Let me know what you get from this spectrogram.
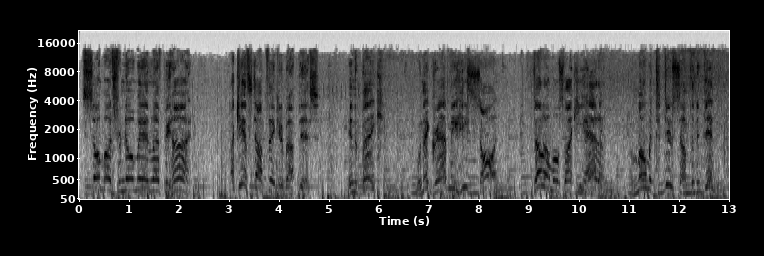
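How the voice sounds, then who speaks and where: An actor playing a weary, rough-spoken American outlaw, blunt and sardonic, in a western game drama. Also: male voice, very high-pitched, very animated, a little slow, exaggerated voice. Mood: bitter. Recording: loud music behind the dialogue. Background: music, horse hooves.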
